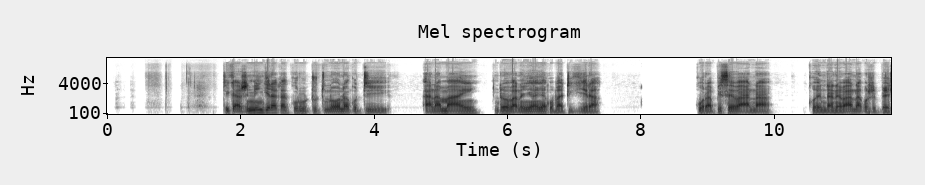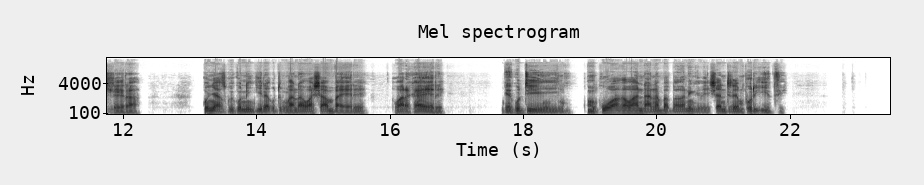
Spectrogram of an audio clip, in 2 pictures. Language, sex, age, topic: Ndau, male, 25-35, health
